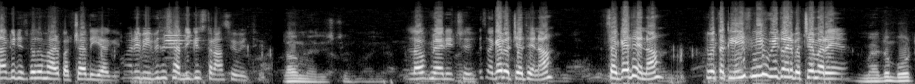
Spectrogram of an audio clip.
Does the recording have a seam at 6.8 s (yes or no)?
no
